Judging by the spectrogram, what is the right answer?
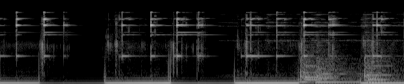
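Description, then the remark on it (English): An electric bell, driven by an electromagnet that turns the current off and on to ring actual bells, rings in quick bursts of bright metallic dings, with a low steady hum running underneath and clattering overtones thickening toward the end, fairly loud. “These are actual bells, and this is an electromagnet. Turns off and on the current and rings the bell.”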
